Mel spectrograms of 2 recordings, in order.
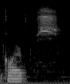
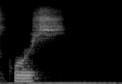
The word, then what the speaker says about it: corps: You belong to the Londinium citizen self-s salvation corpse. Course that's a that's pronounced as course.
